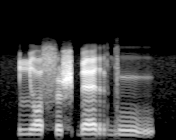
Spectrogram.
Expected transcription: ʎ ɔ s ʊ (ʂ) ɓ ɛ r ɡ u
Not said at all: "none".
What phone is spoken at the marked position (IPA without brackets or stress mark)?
ʂ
